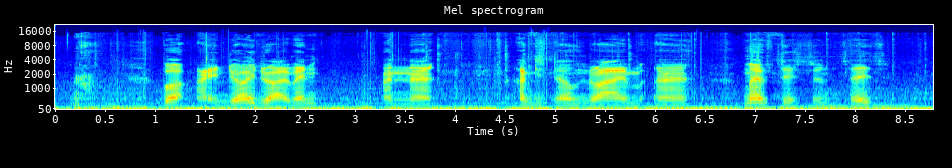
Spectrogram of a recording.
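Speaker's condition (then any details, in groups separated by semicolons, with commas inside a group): MND; synthetic voice from banked voice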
